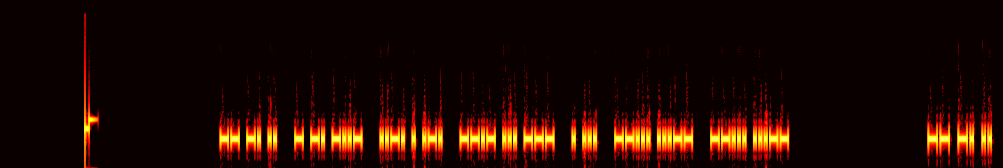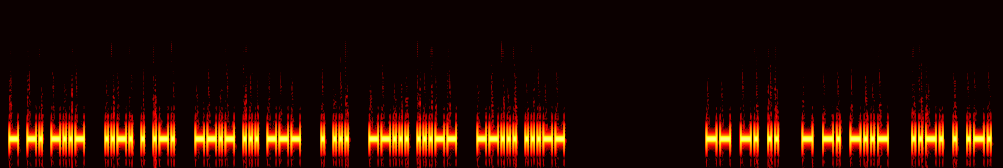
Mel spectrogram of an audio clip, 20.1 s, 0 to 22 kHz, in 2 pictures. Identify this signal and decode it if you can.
Morse code, heard as a keyed tone, about 40 wpm, 700 Hz. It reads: MNI TNX FER QSO ES 73 73 MNI TNX FER QSO ES 73 73 MNI TNX FER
